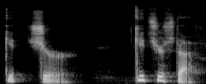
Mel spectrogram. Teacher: I can change the T to a CH sound like chicken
